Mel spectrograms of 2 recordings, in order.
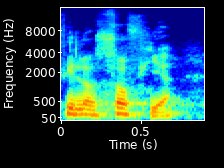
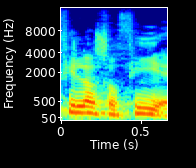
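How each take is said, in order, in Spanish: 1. El acento cae en la sílaba con O larga. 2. El acento no está en una sílaba con O. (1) "Esta es una O larga, es la que lleva la fuerza de voz en la palabra" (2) "No es filosofía"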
